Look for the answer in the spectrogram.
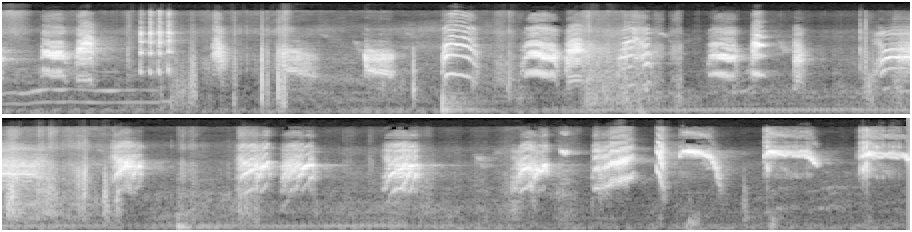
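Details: Cendet song used to teach other caged birds to sing; a rapid string of scratchy, chattering notes and high sweeping whistles in short bursts, preceded by two brief electronic-sounding tones.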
